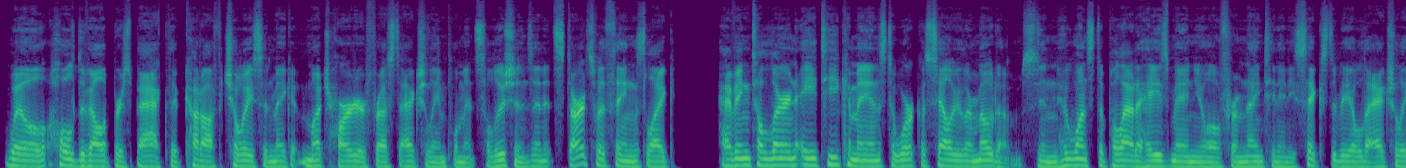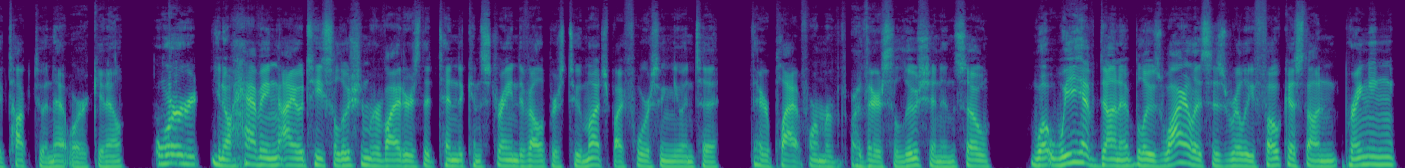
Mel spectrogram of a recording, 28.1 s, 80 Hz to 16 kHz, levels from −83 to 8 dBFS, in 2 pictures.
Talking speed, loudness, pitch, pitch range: 205 wpm, -18 LUFS, 125 Hz, 115-140 Hz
